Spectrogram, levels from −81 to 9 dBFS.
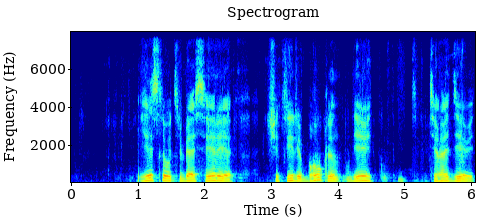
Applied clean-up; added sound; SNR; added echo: neural separator model SepFormer DNS4.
